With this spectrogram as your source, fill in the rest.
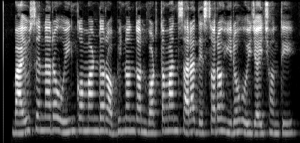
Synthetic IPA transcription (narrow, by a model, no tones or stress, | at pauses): bajusenaɾɔuiŋkɔmaɳɖɔɾɔbʱinɔnd̪ɔnbɔɾt̪ɔmansaɾad̪esɔɾɔɦiɾoɦojd͡ʒajt͡ʃʰɔnt̪i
